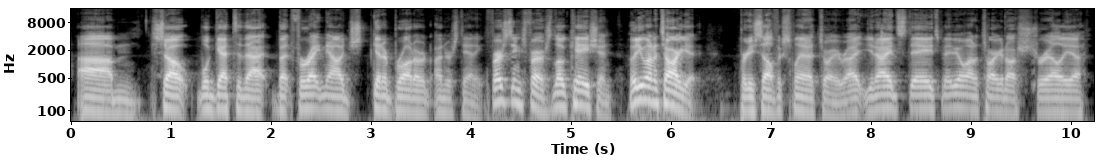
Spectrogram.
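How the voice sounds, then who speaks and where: Young guy w a cold, kinda nasal, bright voice, casual chatty tutorial, keeps saying right?. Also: on the low side, fairly quick. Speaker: online marketing trainer. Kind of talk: screen-share tutorial.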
